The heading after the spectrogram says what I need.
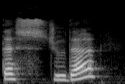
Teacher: سين is going to have سفير، so it does have a little bit of that whistle that comes naturally.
